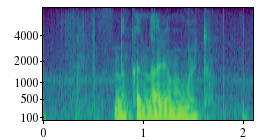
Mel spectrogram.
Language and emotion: Russian, neutral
